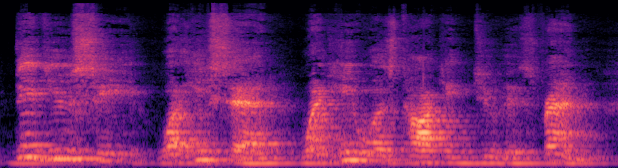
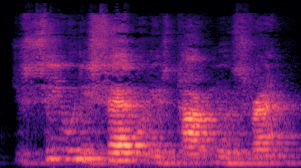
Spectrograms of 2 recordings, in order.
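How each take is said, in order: First: Every syllable gets roughly equal time. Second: Only content words are slow; the rest is rushed.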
